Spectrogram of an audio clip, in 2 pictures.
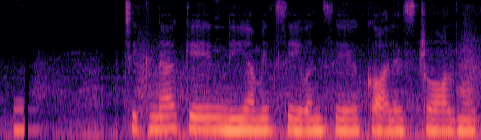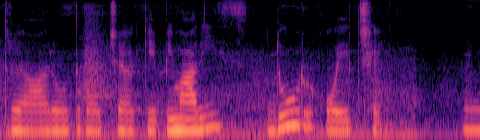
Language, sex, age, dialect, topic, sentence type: Maithili, female, 25-30, Angika, agriculture, statement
